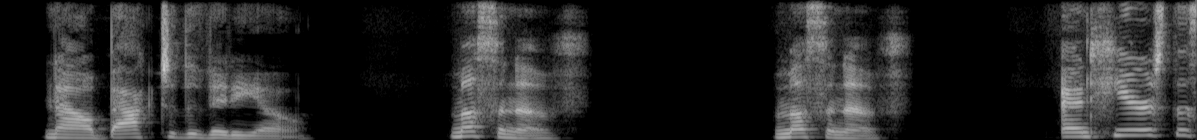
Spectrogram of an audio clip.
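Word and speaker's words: mustn't've: I mustn't have gone with you. Here's how you pronounce it. You drop the H in have and reduce the vowel to the schwa, just like you did before.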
